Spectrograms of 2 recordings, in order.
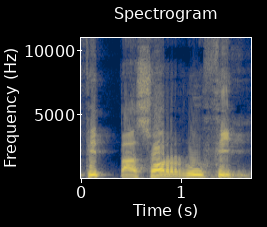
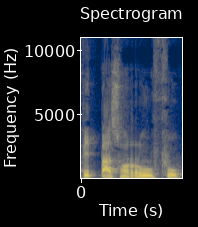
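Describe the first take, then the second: First: The last word ends with an 'i' vowel. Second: The last word ends with an 'u' vowel. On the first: The speaker calls it right. "Jadi fit tasarrufi" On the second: The speaker calls it wrong. "Jangan dibaca fit tasarrufu"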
